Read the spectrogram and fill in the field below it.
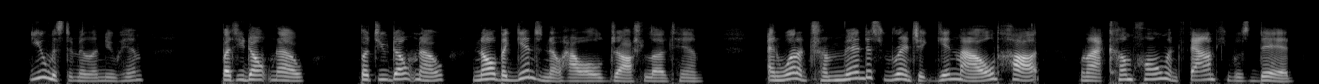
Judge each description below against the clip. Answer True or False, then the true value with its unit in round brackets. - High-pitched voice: True (195 Hz)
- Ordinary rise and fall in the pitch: False (5.7 semitones)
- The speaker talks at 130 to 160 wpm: False (170 wpm)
